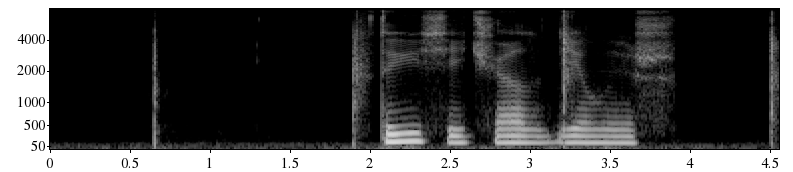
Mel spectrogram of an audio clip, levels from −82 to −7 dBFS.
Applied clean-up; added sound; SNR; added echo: neural diffusion model UNIVERSE++.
